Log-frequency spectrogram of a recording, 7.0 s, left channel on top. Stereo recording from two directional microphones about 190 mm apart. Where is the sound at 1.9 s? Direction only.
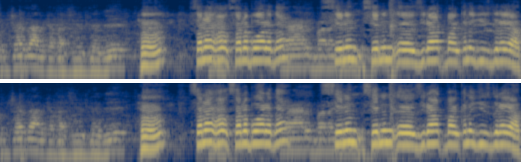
30° right (ahead or behind).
